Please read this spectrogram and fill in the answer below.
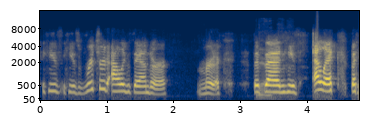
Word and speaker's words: Murdoch: be so kind as to tell me which pronunciation of Murdoch you would prefer that I use so that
